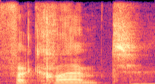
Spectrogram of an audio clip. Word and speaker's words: verklempt: It says that the V is an F. I looked it up. Verklempt. It's like Yiddish.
